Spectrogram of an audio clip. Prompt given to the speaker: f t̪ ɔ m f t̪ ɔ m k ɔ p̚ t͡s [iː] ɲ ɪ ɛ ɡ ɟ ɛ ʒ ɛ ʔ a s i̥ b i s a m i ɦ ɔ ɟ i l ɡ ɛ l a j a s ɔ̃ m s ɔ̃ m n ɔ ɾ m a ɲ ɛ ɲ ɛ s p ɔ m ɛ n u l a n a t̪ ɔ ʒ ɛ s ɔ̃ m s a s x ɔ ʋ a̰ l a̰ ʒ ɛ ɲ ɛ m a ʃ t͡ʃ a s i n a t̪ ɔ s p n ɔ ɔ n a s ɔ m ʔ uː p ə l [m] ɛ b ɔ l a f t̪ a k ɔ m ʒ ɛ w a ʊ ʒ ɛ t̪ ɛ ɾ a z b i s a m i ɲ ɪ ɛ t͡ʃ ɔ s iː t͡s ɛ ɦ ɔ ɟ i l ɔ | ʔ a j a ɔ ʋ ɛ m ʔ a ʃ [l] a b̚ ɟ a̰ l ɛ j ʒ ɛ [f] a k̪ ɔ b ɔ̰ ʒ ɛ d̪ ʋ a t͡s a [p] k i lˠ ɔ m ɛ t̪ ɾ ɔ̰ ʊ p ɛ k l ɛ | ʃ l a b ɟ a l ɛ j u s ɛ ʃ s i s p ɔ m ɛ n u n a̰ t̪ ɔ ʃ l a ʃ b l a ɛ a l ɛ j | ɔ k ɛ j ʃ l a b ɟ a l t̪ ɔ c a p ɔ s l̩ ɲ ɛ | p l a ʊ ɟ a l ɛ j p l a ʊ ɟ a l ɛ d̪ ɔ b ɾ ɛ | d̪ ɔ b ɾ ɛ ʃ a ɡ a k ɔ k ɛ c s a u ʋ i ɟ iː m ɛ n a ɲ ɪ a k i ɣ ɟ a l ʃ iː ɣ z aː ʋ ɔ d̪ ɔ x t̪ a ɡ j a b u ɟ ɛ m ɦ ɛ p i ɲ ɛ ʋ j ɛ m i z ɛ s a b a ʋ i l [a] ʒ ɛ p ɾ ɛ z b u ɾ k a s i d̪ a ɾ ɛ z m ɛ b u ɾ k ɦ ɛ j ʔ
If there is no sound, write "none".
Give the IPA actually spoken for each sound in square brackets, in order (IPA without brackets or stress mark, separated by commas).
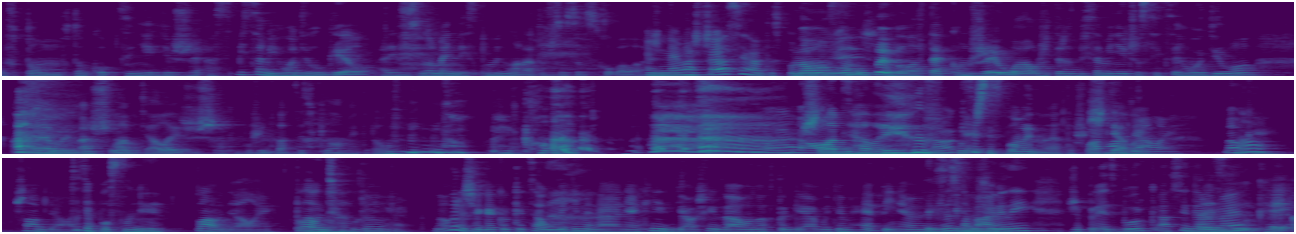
i, ɲ, l, ʃ, c, i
